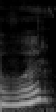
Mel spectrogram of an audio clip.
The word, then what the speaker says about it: were: Subject plus was या वर plus verb की first form plus I एन G plus object. इसका सही pronunciation है वर।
